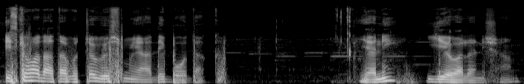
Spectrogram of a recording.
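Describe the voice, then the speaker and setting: A man's voice: mid-range voice, lively intonation, unhurried, no room sound, soft background music. A man teaching a worksheet lesson to children, patiently explaining with repeated examples.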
